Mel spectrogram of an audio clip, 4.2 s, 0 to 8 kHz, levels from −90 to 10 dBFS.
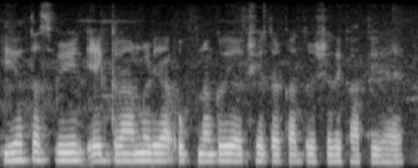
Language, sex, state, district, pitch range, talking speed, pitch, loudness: Hindi, male, Uttar Pradesh, Lalitpur, 125-135 Hz, 155 wpm, 130 Hz, -14 LUFS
